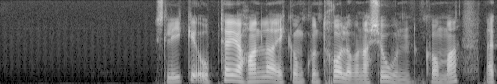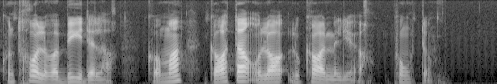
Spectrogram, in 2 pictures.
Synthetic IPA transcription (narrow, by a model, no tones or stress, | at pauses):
sliːkəʔʊp̚t̪ʰœʏəhɑnd̪ləʁɪkəʊmkʰʊnt̪ʰʁɔloːʋəʁnɑʃuːn̩kʰɔməmɛkʰʊnt̪ʰʁɔloːʋəbyːd̪ɛlə̰ʁ | kʰɔ̰mɑɡ̥ɑːt̪əʁo̰ːlɑːlʊkʰɑːlmɪljø̰ːʁ | pʰʊŋkt̪ʊ̰m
